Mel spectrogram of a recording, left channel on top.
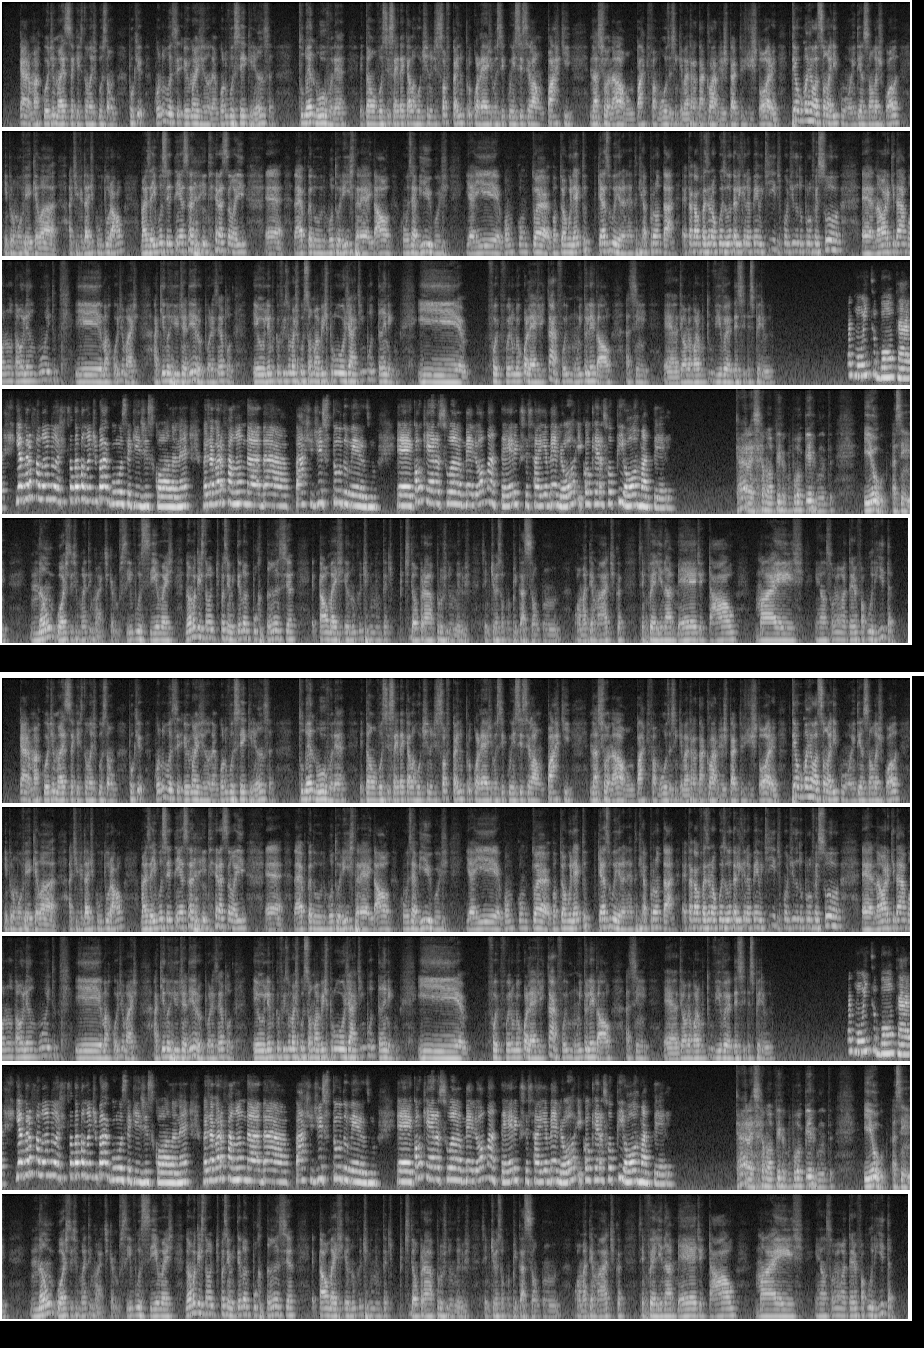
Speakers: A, on the right; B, on the left.
A: Cara, marcou demais essa questão da excursão, porque quando você, eu imagino, né, quando você é criança, tudo é novo, né? Então, você sair daquela rotina de só ficar indo pro colégio, você conhecer, sei lá, um parque nacional, um parque famoso, assim, que vai tratar, claro, de aspectos de história, tem alguma relação ali com a intenção da escola em promover aquela atividade cultural, mas aí você tem essa <laughs> interação aí, é, na época do, do motorista, né, e tal, com os amigos, e aí, como, como tu é, quando tu é uma mulher que tu quer zoeira, né? Tu quer aprontar. Aí tu acaba fazendo uma coisa ou outra ali que não é permitida, escondida do professor, é, na hora que dá, quando não tá olhando muito. E marcou demais. Aqui no Rio de Janeiro, por exemplo, eu lembro que eu fiz uma excursão uma vez pro Jardim Botânico. E foi, foi no meu colégio. E, cara, foi muito legal. Assim, é, eu tenho uma memória muito viva desse, desse período.
B: É muito bom, cara. E agora falando, a gente só tá falando de bagunça aqui de escola, né? Mas agora falando da, da parte de estudo mesmo. É, qual que era a sua melhor matéria que você saía melhor e qual que era a sua pior matéria?
A: Cara, essa é uma <laughs> pergu- boa pergunta. Eu, assim, não gosto de matemática. Não sei você, mas não é uma questão, tipo assim, eu entendo a importância e tal, mas eu nunca tive muita aptidão para os números. Sempre tive essa complicação com, com a matemática, sempre foi ali na média e tal. Mas em relação à minha matéria favorita.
